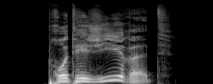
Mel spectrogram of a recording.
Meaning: second-person plural subjunctive I of protegieren
- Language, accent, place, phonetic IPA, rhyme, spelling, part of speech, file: German, Germany, Berlin, [pʁoteˈʒiːʁət], -iːʁət, protegieret, verb, De-protegieret.ogg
